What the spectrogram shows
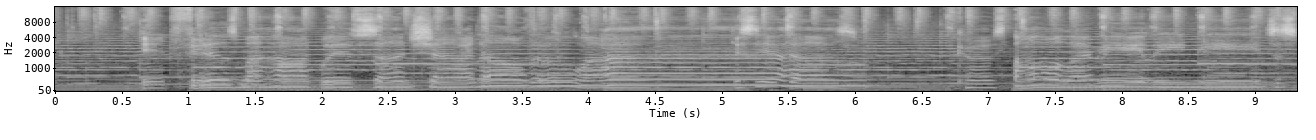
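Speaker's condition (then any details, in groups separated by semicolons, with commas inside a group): No condition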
